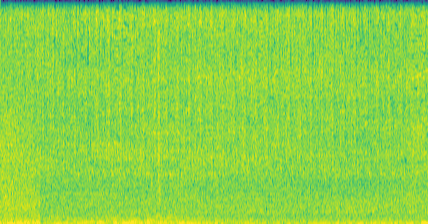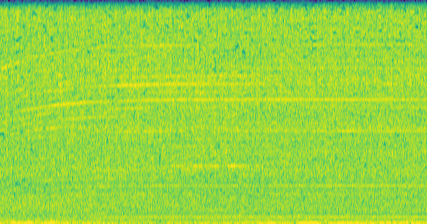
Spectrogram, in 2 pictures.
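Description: Car engine idling with a steady low hum. A faint steady tone comes in about six seconds in.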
